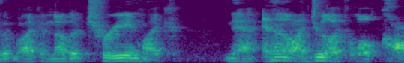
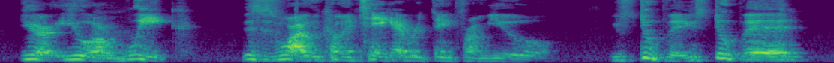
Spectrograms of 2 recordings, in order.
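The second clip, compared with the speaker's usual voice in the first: loud shouting, higher pitch; 5 semitones higher than usual. The game master voices a raiding leader shoving a player's character: yelling taunts. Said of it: "I see you brought tribute to [name]. And he's yelling this in common. / he's gnashing his teeth. He's got a flail. He's kind of like swinging around. / And he's like, / And he's yelling this in common".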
